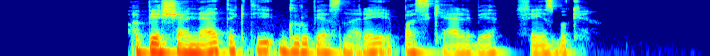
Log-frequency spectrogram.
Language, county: Lithuanian, Tauragė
